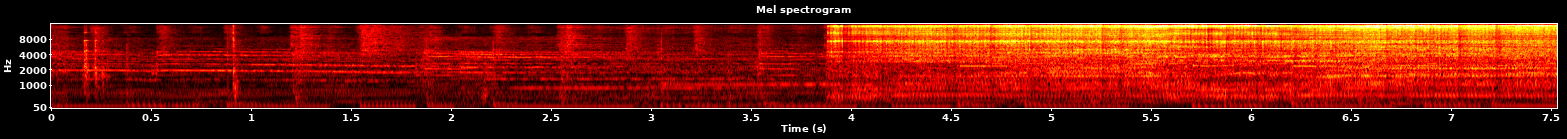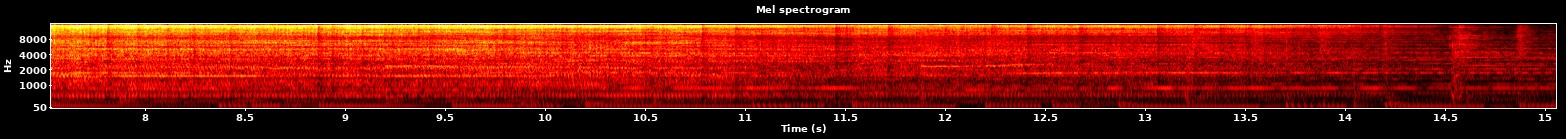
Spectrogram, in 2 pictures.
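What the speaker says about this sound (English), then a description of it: "we have to grind all the edges so they're not sharp" Cut stained glass edges being ground smooth on a grinder, a steady continuous abrasive whirring and rubbing with a motor hum underneath, loud and close throughout.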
